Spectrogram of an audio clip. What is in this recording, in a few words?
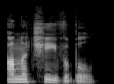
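"unachievable", British English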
